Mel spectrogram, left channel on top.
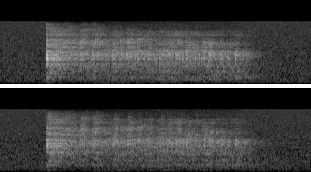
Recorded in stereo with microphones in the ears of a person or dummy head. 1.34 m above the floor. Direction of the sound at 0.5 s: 30° left (ahead or behind).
